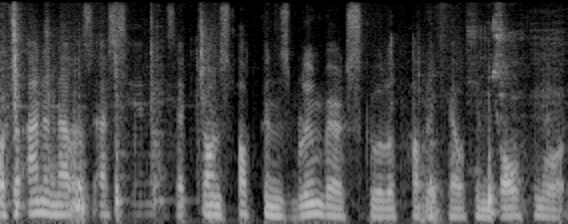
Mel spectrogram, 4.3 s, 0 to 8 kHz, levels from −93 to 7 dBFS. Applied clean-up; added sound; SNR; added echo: neural mask model RNNoise.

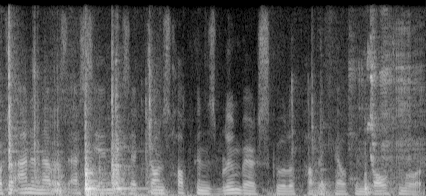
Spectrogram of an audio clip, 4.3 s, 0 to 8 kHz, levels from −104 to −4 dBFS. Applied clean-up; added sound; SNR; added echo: none; Door; -2 dB; none.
